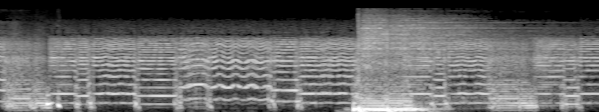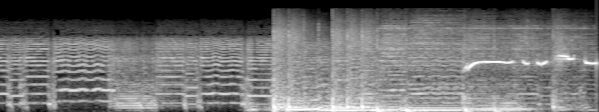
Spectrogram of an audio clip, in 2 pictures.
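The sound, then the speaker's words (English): Several people whistle a melody with wavering pitch in a lounge, steady over a musical backing, with heavier, distorted bursts of sound breaking in twice partway through. No one speaks. “We are just working on our whistles around here at the Element, up here in the lounge.”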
